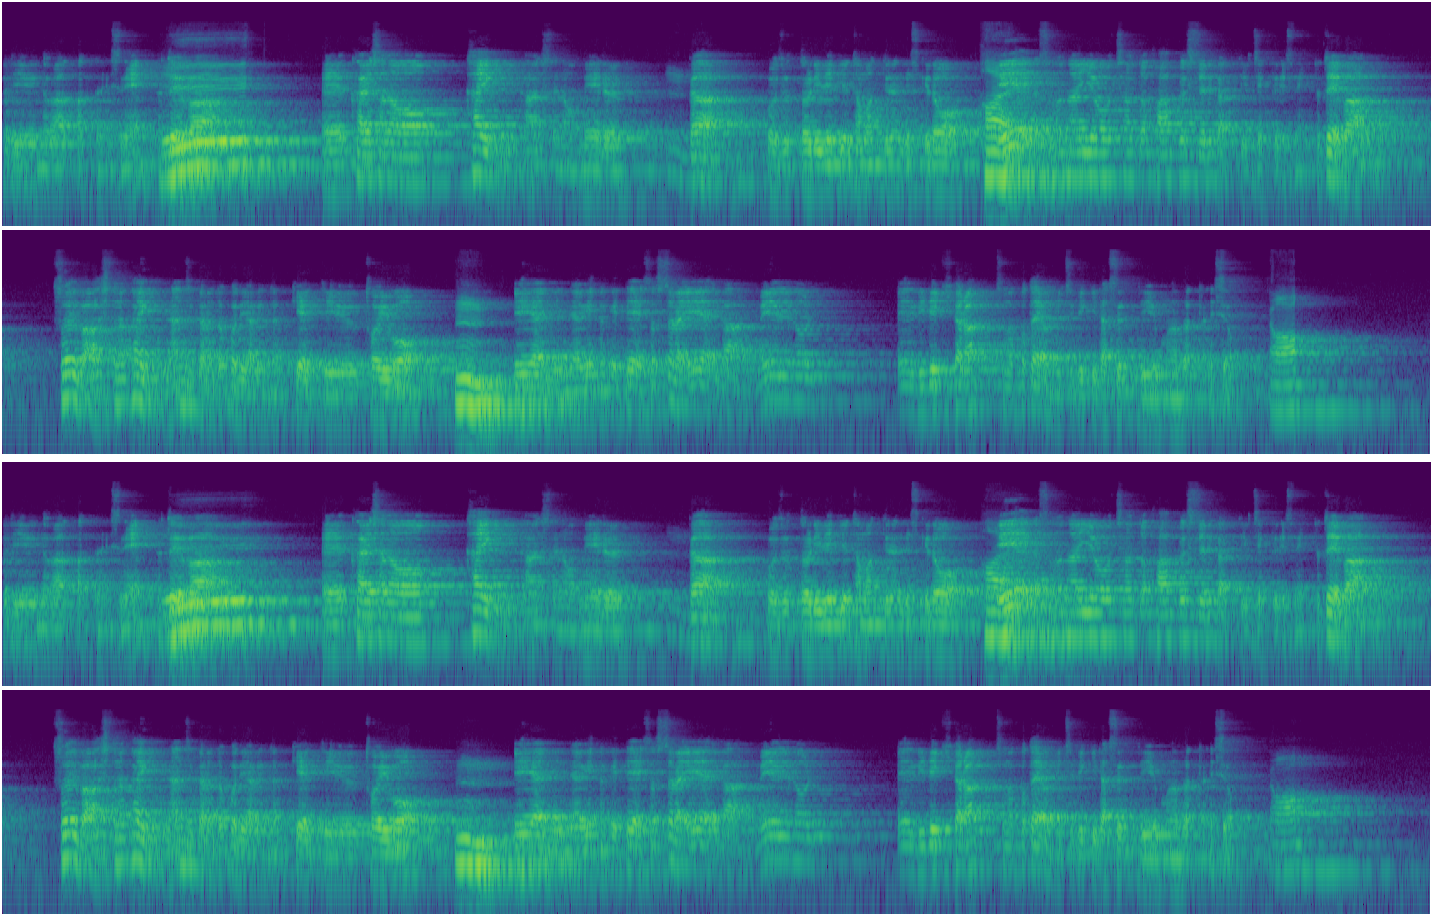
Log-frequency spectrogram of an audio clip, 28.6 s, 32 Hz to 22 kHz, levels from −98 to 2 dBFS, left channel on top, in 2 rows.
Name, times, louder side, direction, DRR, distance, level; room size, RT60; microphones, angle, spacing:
voice 1, 0.0-1.4 1.7-2.2 3.2-4.3 4.6-6.2 6.9-7.2 7.6-9.6 9.9-13.7 14.8-18.4 19.4-22.4 23.2-26.6, right 1 dB, 5° right, 2 dB, 0.4 m, -28 dB
voice 2, 1.6-2.5 6.6-7.1 9.8-10.2 18.8-19.2 27.0-27.2, left 2 dB, 55° left, 8 dB, 0.6 m, -22 dB
8.9 x 8.3 x 3.8 m, 2.2 s
head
